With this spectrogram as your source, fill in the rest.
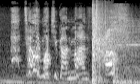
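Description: A woman shouts angrily.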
